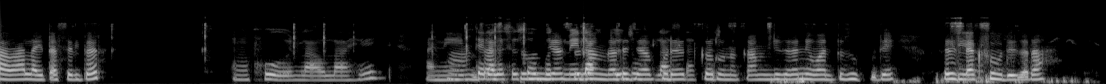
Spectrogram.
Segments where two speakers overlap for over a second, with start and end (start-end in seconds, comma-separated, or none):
4.5-7.2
